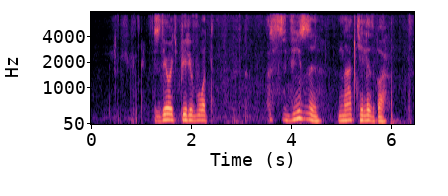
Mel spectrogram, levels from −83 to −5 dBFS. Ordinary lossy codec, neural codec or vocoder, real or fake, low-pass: AAC, 48 kbps; codec, 24 kHz, 6 kbps, HILCodec; fake; 7.2 kHz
